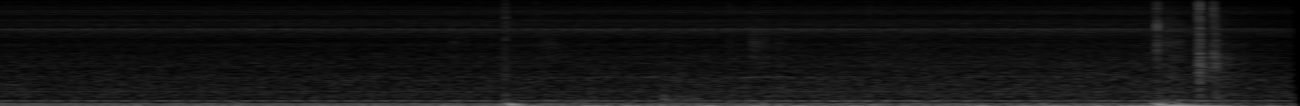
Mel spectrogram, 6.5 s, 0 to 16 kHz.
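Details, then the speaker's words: Whine from a Delta Pentium III cooler fan run on 5 V, on an ASUS CUV4X-DLS dual Pentium III build; thin steady high-pitched whine over low hum, suspected premature bearing failure, not confirmed. "so there's a wine come from this one so I think this is a case of premature bearing failure on this one"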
